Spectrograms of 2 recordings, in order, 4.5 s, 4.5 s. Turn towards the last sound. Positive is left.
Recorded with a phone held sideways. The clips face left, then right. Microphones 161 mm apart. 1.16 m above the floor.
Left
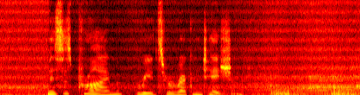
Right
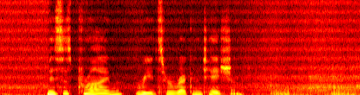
turn(degrees=-55)  # may be behind; listen again after turning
